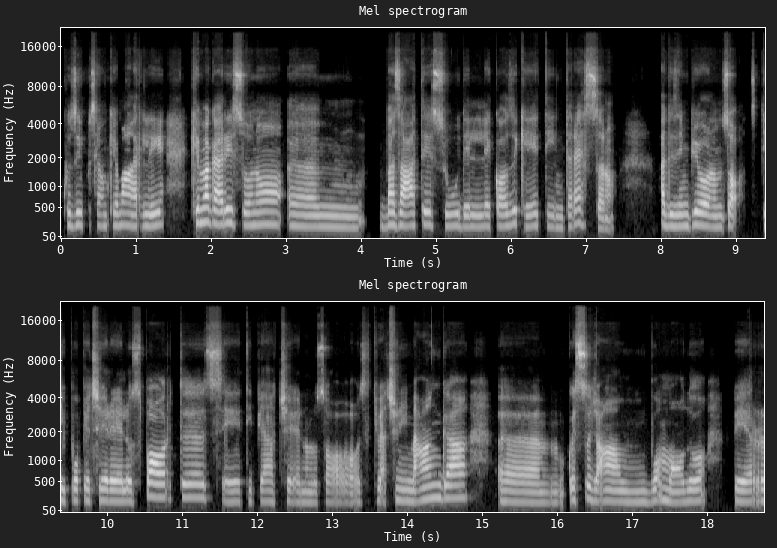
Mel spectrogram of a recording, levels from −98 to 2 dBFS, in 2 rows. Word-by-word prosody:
così 200 +1 -4
possiamo 185 -1 -4
chiamarli? 190 0 0 0.3
Che 230 - 0
magari 230 -2 +6
sono, 205 +1 +2
uhm, 175 -3 -5 0.2
basate 195 +2 +2
su 185 0 +3
delle 175 0 -5
cose 190 +4 -1
che 180 +2 -6
ti 180 - -12
interessano, 180 +7 0 0.5
ad 190 -2 +1
esempio, 185 +2 +1
non 175 0 -2
so, - - +1
se - - -11
ti 180 - -7
può 180 -1 -3
piacere 175 -1 +1
lo 170 0 -1
sport, 225 +2 +2
se 165 -6 -3
ti 170 -1 -17
piace 165 -1 -5
non 155 0 -9
lo 155 - -9
so, 155 -1 -3
se 155 - -10
ti 185 - -13
piacciono 180 0 0
i - - -7
manga, 215 +5 +2 0.4
uhm, 155 -3 -4
questo 190 +3 +8
è - - -2
già 175 -1 +3
un 160 -1 -8
buon 180 +5 -3
modo 170 +2 -2 0.3
per 165 -1 -2
180 Hz, 135 wpm, -21 LUFS, 170-200 Hz, 0.5 s, questo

